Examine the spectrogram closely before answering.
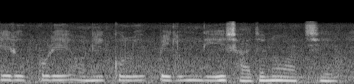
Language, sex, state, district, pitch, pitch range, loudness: Bengali, female, West Bengal, Alipurduar, 185 Hz, 180-195 Hz, -16 LUFS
